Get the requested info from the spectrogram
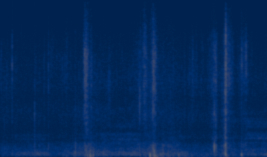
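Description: Footsteps on dry forest litter of leaves and pine needles, about one step a second, each with small sharp crackles.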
